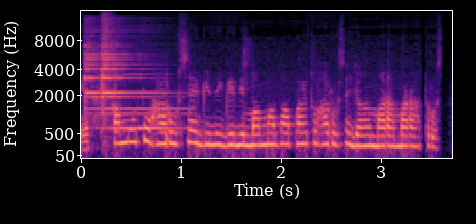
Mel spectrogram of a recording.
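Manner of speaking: put-on high, accusing whiny child voice; nada menuding. Contoh kalimat menuding. (anak merengek menyalahkan mama)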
